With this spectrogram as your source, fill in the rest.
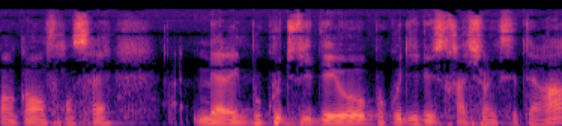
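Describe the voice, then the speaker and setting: A man with a dark, mellow tone and a fairly low pitch speaks on a very clean recording with a silent background. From United States. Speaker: business executive. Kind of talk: business presentation. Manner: halting.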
